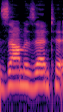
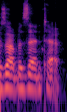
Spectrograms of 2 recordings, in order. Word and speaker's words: Zamazenta: So cyan for Zacian and magenta for Zamazenta.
